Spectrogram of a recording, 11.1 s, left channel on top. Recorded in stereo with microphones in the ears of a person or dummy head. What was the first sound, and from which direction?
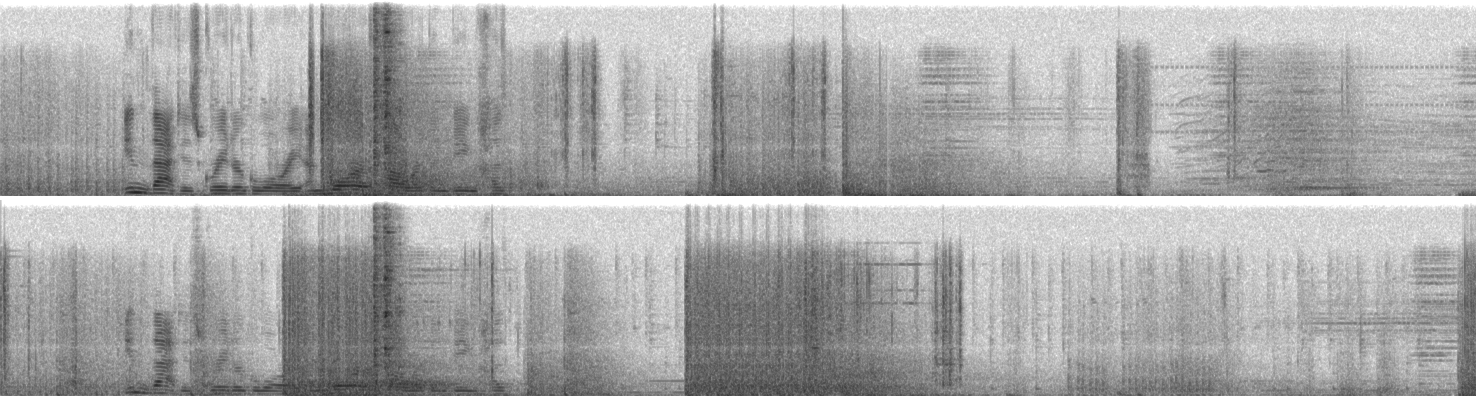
A woman speaking, 65° left (ahead or behind).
